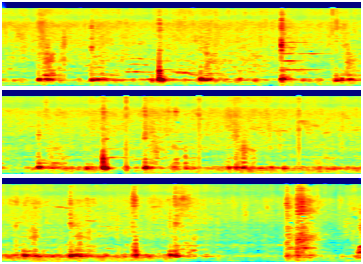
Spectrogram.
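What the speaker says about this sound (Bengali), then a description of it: "এটা একটু ভালো করে কষে নেব মশলার সঙ্গে।" Boiled potato sautéed with Kashmiri chilli powder and spices in a pan, a dense, continuous sizzle with frequent scraping and tapping stirs throughout, close up and without speech.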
